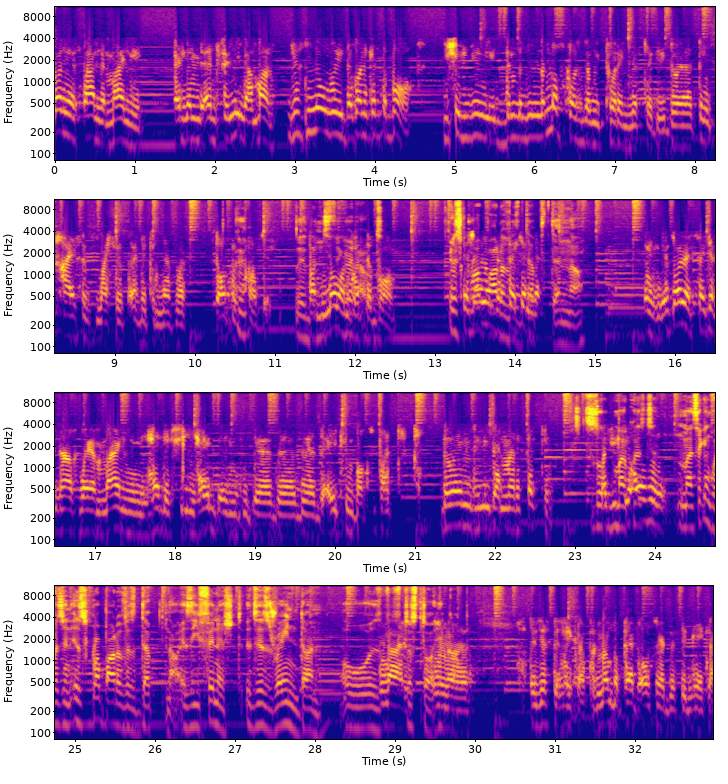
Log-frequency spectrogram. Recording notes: my first podcast guest (call in)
